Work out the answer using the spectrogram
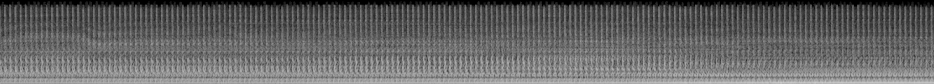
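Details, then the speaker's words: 2008 VW Touran 1.9 TDI idling after a cold start at 13.2: sharp, regular knock about twice a second over the diesel idle, growing louder as the oil warms and thins; sump removal found the cylinder 3 big-end bearing shell gone; rod knock. "The knocking noise is getting louder and louder when the oil is becoming warmer or thinner."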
